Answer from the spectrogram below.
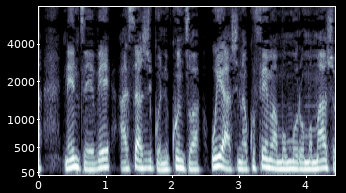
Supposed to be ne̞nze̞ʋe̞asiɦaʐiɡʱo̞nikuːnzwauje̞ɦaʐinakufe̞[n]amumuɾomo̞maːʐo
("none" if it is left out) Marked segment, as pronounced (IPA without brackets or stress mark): m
